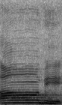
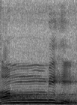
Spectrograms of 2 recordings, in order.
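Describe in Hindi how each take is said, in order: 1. होंठ खुले रहते हैं, और केवल नासिका की आवाज़ निकलती है। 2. होंठ m पर कसकर एक-दूसरे से मिले रहते हैं। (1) "दूसरा तरीक़ा खुला रखना" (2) "गलत तरीक़ा दोनों होठों को सख्ती से मिलाना"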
